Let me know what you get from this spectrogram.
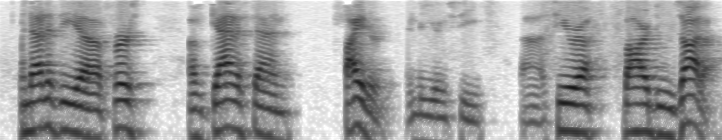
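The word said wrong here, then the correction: Siyar Bahadurzada: Sir Bahadurzada.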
